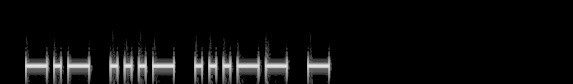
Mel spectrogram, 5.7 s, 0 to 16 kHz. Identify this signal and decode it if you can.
Morse code, heard as a keyed tone, about 17 wpm, 700 Hz. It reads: KV3T
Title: USA Call Signs - 4 Characters - Repeated 2x - 17wpm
